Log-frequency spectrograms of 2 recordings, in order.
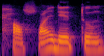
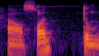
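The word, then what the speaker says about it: حسدتم: Tidak baca hasadatum, tidak, tapi hasadtum, langsung ke huruf ta.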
